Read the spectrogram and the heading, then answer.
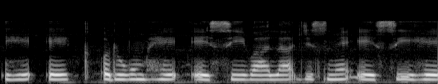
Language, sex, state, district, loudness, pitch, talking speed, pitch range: Hindi, female, Chandigarh, Chandigarh, -16 LUFS, 225 Hz, 135 wpm, 220-230 Hz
